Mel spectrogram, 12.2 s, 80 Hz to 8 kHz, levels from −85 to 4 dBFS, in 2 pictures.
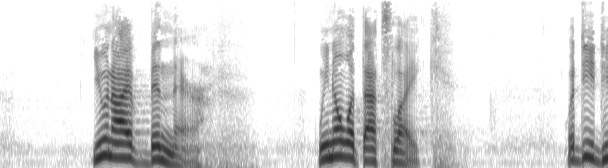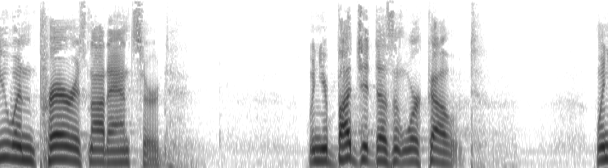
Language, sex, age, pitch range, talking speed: English, male, 40-59, 160-195 Hz, 135 wpm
